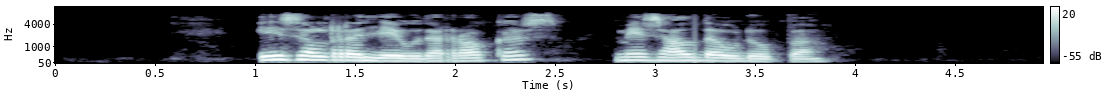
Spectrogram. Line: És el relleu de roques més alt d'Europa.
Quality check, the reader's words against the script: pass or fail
pass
